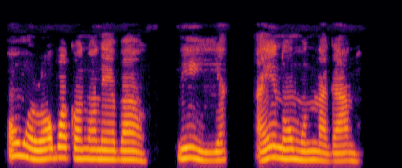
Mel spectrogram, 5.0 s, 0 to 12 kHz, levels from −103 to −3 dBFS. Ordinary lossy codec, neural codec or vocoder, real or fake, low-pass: AAC, 64 kbps; none; real; 7.2 kHz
